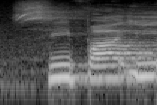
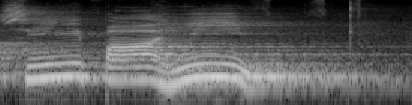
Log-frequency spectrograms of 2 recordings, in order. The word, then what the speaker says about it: सिपाही: नहीं, सिपाही नहीं होता, सिपाही।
